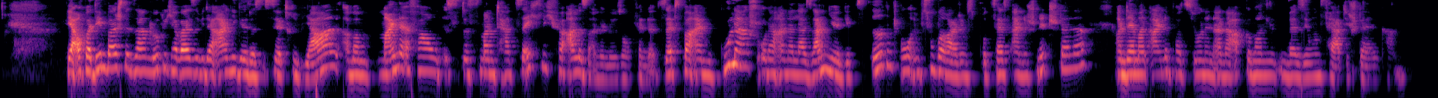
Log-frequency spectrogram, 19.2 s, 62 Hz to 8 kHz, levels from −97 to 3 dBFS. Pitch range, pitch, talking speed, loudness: 190-240 Hz, 205 Hz, 155 wpm, -31 LUFS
